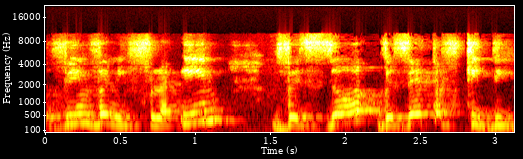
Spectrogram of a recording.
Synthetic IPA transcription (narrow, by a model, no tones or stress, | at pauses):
vimveniflaʔim | vezovezet̪afkidi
